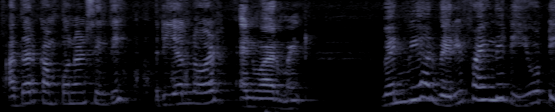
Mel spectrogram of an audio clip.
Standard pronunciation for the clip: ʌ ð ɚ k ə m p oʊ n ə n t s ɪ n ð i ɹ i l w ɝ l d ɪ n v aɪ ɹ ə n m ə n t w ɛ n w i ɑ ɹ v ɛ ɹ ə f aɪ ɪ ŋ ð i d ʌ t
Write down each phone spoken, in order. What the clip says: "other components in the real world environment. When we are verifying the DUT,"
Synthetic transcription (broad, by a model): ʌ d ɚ k ə m p oʊ n ə n t s ɪ n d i ɹ i l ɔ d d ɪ n v aɪ ə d m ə n t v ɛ n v i ɑ ɹ v ɛ ɹ ə f aɪ ɪ ŋ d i d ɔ t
